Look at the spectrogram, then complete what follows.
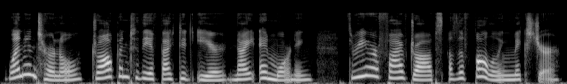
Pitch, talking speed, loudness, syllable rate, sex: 260 Hz, 190 wpm, -17 LUFS, 5.6 syllables/s, female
